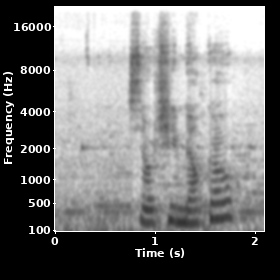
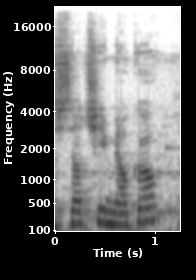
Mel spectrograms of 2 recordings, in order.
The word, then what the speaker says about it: Xochimilco: So just south of Mexico City, between the canals of, how do you pronounce that? Xochimilco? Yeah, this is off of Xochimilco.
